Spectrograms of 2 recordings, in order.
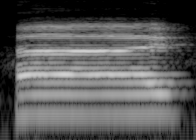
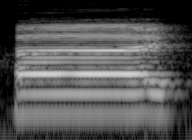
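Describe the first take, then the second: The two takes are said the same way.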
